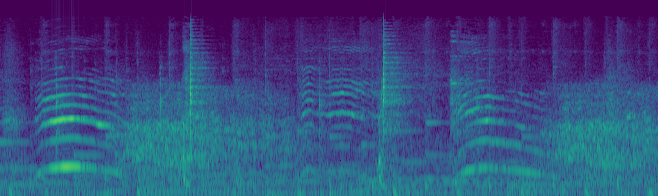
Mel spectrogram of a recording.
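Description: Background music with a high squeal that rises and then falls in pitch, heard three times, each followed by a hiss. Two quick downward zips come between the squeals.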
